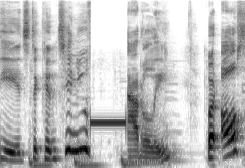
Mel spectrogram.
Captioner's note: beep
